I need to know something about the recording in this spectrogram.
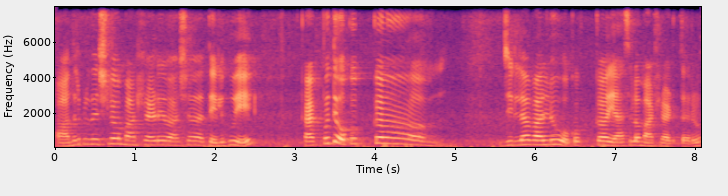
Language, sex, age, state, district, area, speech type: Telugu, female, 30-45, Andhra Pradesh, Visakhapatnam, urban, spontaneous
